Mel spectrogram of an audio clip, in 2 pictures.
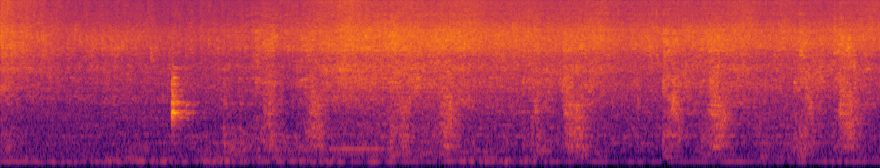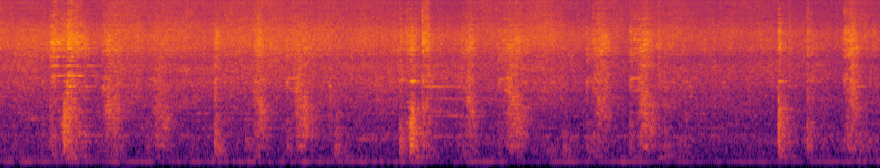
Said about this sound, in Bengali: এবার ওর মধ্যে পেঁয়াজ দিয়ে দিচ্ছি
